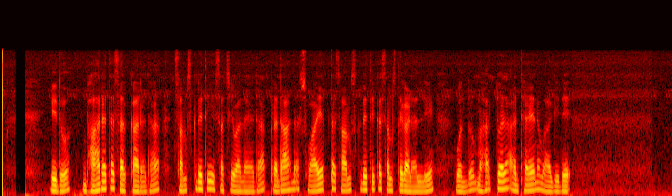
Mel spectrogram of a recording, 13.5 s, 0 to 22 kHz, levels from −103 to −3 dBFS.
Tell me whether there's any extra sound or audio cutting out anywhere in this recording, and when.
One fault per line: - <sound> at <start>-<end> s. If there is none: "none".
none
